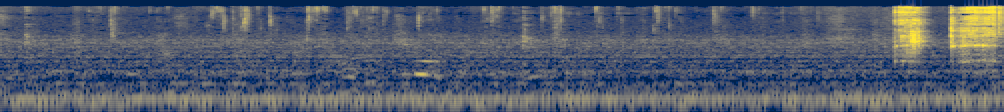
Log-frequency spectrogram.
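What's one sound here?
A metal spoon scrapes and taps softly against a plate.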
